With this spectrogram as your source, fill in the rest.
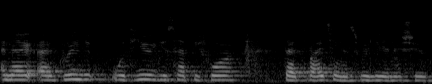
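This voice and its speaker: A woman at medium pitch speaks at a moderate pace. Her intonation is monotone and flat, with noticeable background noise behind her. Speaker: university lecturer. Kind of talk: panel discussion. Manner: halting, many fillers.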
